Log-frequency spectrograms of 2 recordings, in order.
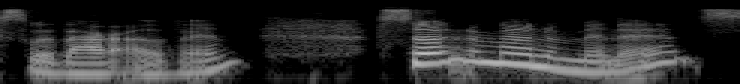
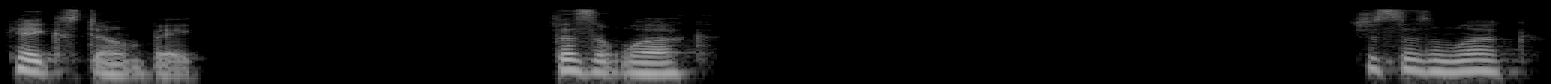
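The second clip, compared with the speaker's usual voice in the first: defeated giving up; 3 semitones lower than usual. Retold or imitated. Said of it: "you're like".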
